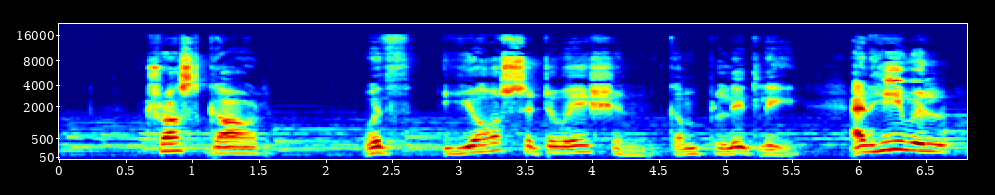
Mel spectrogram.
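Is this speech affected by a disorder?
No.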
